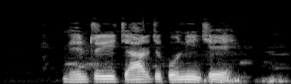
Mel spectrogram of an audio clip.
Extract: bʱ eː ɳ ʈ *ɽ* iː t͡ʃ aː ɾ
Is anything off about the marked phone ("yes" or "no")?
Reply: yes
